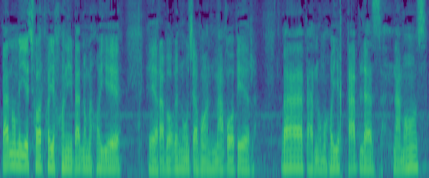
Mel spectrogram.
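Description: A man's voice: fairly low pitch, level tone, darkish tone. A man with an Iranian accent gives an unscripted official statement to a reporter. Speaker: shrine deputy official. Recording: faint background noise.

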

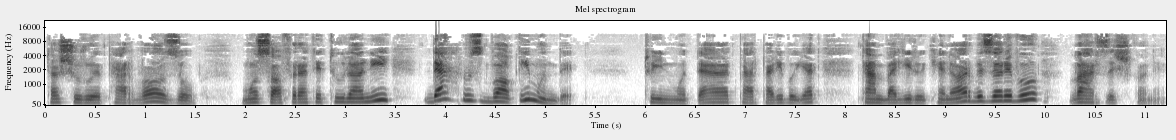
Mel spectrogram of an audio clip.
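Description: A man voicing the commanding ruler of a flock of birds in a children's story, calling out orders loudly. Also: a little high, expressive, no room sound, clean studio sound. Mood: stern. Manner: loud, commanding announcements.

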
